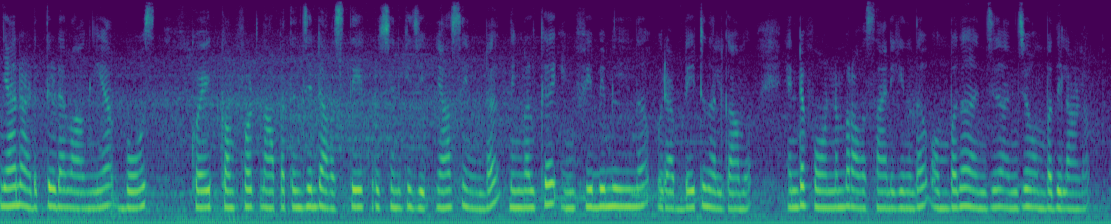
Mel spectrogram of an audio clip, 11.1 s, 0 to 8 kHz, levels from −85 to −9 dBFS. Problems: none marked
